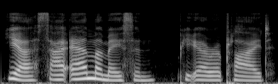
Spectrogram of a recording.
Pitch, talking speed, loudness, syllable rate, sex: 210 Hz, 150 wpm, -17 LUFS, 4.1 syllables/s, female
